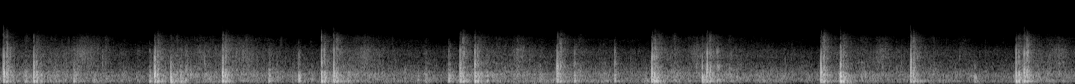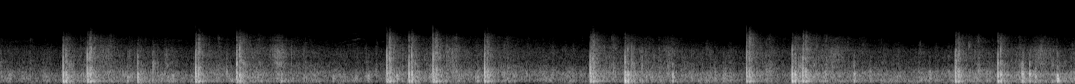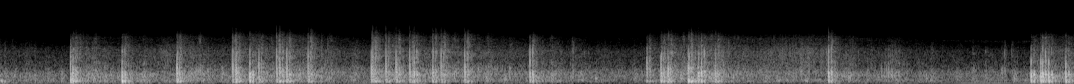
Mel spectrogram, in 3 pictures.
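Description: Many fireworks and firecrackers going off at once across the town: a dense, irregular string of bangs and cracks, often several a second, over a continuous background of further explosions.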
